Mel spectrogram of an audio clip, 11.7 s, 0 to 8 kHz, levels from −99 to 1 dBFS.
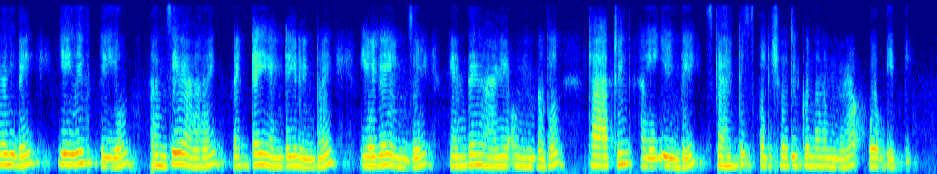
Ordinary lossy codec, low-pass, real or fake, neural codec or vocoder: Opus, 16 kbps; 7.2 kHz; fake; codec, 16 kHz, 0.5 kbps, FreqCodec, smaller model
